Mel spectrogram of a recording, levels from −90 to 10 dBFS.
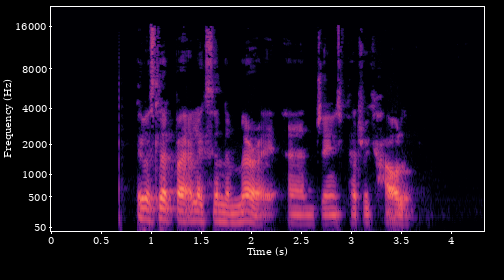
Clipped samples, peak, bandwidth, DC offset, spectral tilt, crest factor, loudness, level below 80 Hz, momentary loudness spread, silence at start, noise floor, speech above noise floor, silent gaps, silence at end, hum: under 0.1%; -6 dBFS; 16 kHz; under 0.1%; -4.5 dB/octave; 18 dB; -24 LUFS; -68 dBFS; 12 LU; 0.85 s; -79 dBFS; 56 dB; none; 0.75 s; none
